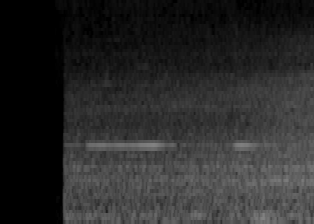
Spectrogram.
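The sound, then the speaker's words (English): A heavy truck rumbles past on the road after a moment of silence, a loud, steady low engine roar with a faint whine on top, without voices. “The thing about watching so many cars and trucks go by, it's so demoralizing because I can't see people.”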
